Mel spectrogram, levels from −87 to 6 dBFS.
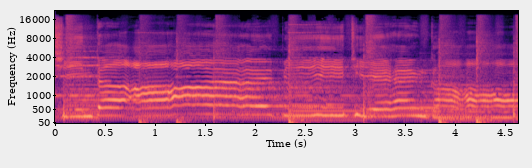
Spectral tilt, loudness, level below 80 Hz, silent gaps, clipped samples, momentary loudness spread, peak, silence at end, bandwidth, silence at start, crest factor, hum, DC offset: -3 dB/octave; -14 LUFS; -34 dBFS; none; under 0.1%; 4 LU; 0 dBFS; 0 s; 19.5 kHz; 0 s; 14 dB; none; under 0.1%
